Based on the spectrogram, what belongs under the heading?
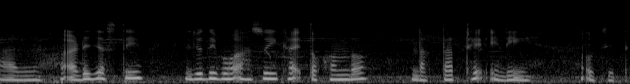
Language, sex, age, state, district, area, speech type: Santali, female, 18-30, West Bengal, Uttar Dinajpur, rural, spontaneous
